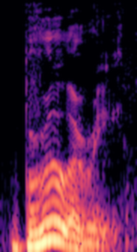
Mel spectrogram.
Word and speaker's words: brewery: good here okay good and this is a brewery a brewery but when we say it quickly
